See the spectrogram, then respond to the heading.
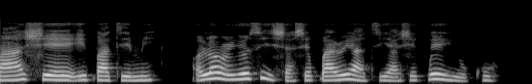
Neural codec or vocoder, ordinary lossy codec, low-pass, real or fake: none; Opus, 24 kbps; 7.2 kHz; real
